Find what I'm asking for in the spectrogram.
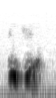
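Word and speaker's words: Injil (إنجيل): and it's pronounced in Arabic, Injil.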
